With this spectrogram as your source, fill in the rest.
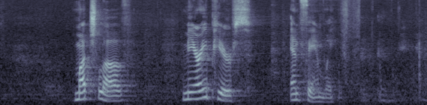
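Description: A woman speaks slowly and dramatically.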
